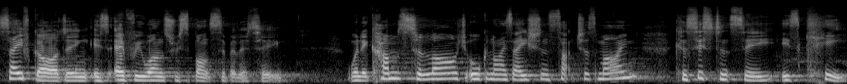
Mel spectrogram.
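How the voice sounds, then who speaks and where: The speaker uses lively intonation at a moderate pace. Noticeable background noise can be heard. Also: woman, fairly high pitch for a woman. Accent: London. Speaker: charity head and safeguarding speaker. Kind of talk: conference talk. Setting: conference stage with interpreters.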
